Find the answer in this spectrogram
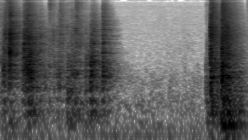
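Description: Small hard objects clicking and rattling in quick succession for about a second, then quiet: craft supplies being picked through by hand.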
